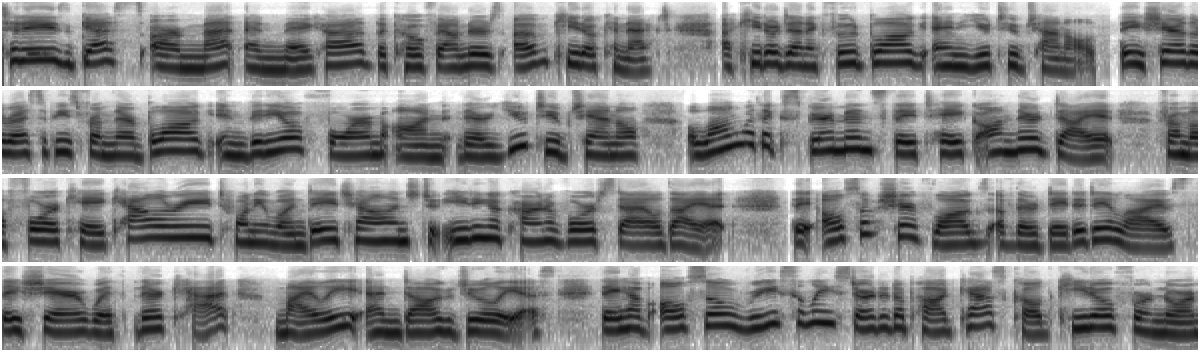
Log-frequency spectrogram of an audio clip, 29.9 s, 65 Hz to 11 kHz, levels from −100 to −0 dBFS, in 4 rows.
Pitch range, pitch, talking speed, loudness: 205-265 Hz, 235 Hz, 160 wpm, -15 LUFS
